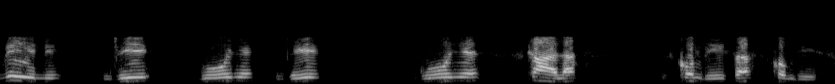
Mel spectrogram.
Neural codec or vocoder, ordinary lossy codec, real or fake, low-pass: none; none; real; 3.6 kHz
